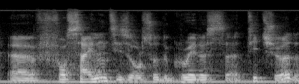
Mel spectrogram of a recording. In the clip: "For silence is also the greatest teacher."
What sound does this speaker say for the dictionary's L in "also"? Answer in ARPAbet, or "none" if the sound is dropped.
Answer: L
